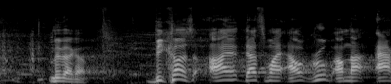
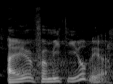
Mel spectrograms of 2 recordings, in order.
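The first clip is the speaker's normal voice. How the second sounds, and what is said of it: Put-on generic African accent. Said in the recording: “I only have one accent for Africa ... my African accent is”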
